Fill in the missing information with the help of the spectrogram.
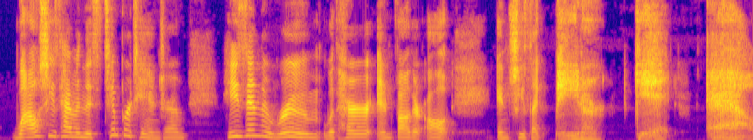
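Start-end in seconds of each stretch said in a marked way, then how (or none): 5.5-7.5 low, sultry, seductive, sexy voice. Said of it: "She used her sexy voice".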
